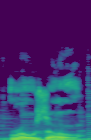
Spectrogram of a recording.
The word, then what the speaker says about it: Roseau: If you want to add a French touch, pronounce it Roseau.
